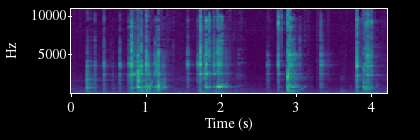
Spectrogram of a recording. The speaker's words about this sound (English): Every time you're putting a stone in there, it's displacing some water and the water level's rising.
